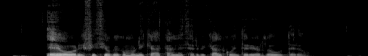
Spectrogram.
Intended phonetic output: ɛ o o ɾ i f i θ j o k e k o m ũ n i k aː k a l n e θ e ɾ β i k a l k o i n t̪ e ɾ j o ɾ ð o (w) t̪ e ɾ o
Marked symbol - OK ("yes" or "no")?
no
